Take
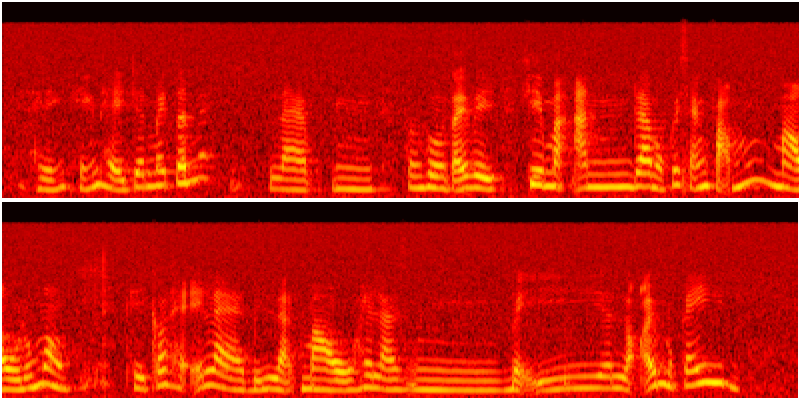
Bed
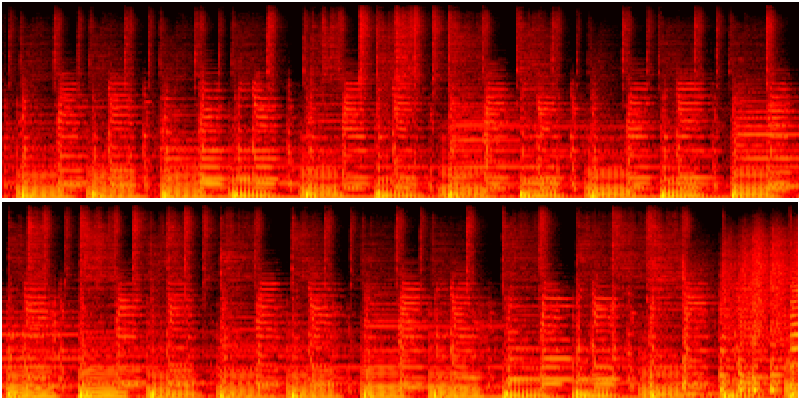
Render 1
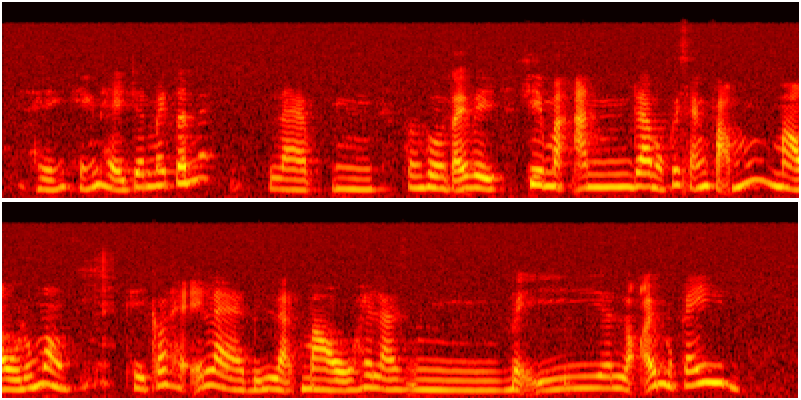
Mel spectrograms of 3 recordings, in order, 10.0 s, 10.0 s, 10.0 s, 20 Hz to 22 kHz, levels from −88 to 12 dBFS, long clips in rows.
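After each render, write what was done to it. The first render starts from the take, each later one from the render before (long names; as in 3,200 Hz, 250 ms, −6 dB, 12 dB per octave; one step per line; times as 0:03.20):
noise reduction from a noise print 6 dB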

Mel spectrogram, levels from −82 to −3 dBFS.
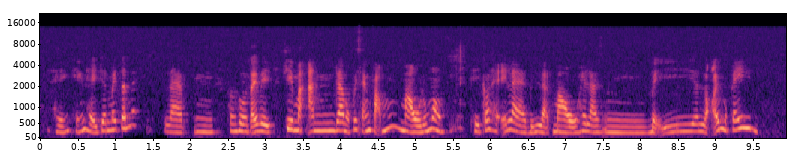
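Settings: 0:01.10–0:01.70: high-pass filter 280 Hz 6 dB per octave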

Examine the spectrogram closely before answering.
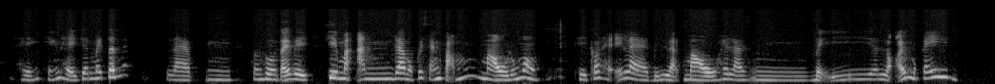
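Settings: expander for the loud parts 1.5 to 1, over −41 dBFS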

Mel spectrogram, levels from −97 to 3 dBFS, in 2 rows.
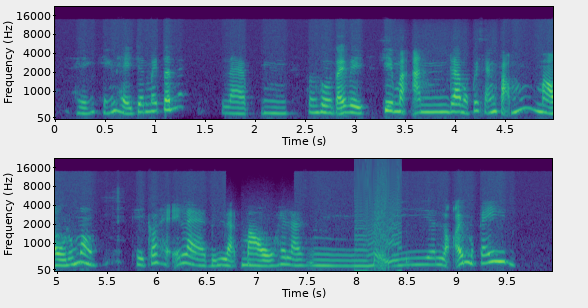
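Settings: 0:03.40–0:04.48: low-pass filter 11,000 Hz
0:06.68–0:07.37: low-pass filter 3,000 Hz
0:07.97–0:08.44: sign of each sample alone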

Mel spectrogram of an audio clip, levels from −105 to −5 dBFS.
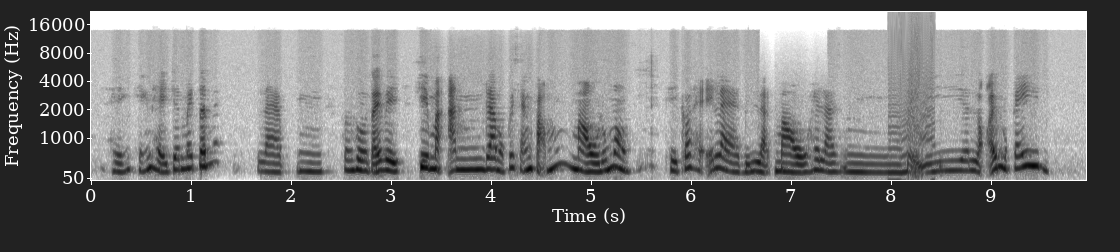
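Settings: parametric band 230 Hz +9.5 dB 2.4 octaves
notch filter 790 Hz, Q 14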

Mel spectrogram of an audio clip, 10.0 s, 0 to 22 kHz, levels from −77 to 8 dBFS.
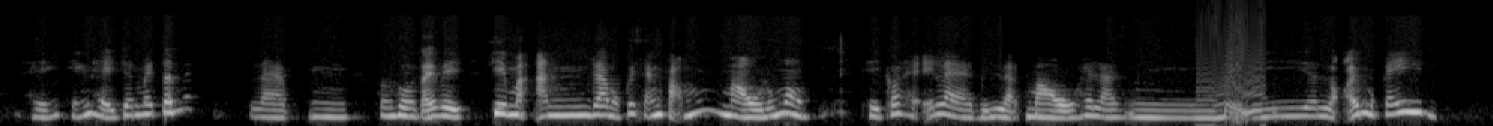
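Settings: level −6 dB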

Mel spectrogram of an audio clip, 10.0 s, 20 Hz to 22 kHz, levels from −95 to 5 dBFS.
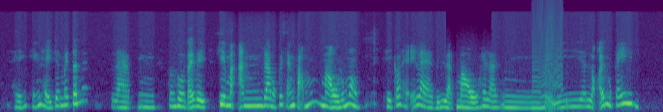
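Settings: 0:01.20–0:02.13: double-tracking delay 30 ms −3 dB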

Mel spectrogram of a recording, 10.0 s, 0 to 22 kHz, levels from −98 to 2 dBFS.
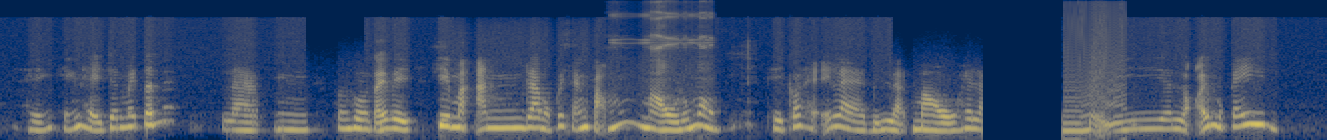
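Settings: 0:02.29–0:02.74: high-frequency loss of the air 200 metres
0:04.54–0:05.36: sample-rate reduction 7,400 Hz
0:07.36–0:07.96: silence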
